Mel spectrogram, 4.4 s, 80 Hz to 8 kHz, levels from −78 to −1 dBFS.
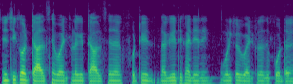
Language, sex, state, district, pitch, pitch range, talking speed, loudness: Hindi, male, Madhya Pradesh, Katni, 105 Hz, 100-105 Hz, 230 wpm, -22 LUFS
